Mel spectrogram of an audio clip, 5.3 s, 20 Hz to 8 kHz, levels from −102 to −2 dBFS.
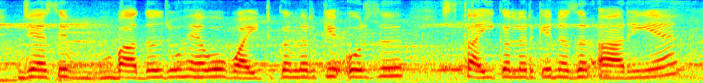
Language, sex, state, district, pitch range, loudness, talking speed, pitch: Hindi, female, Bihar, Muzaffarpur, 235-265 Hz, -14 LUFS, 180 wpm, 250 Hz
